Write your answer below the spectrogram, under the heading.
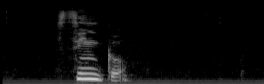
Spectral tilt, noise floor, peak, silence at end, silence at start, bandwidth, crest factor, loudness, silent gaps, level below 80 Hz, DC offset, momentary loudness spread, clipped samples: -5 dB/octave; -56 dBFS; -8 dBFS; 1.35 s; 0.6 s; 13.5 kHz; 18 dB; -22 LUFS; none; -56 dBFS; under 0.1%; 22 LU; under 0.1%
